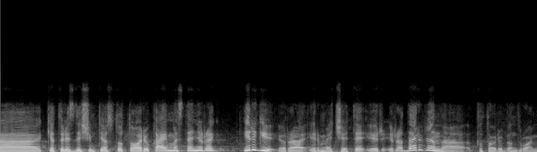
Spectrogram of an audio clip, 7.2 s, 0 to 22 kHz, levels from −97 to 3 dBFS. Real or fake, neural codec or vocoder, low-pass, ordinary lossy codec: real; none; 7.2 kHz; Opus, 24 kbps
